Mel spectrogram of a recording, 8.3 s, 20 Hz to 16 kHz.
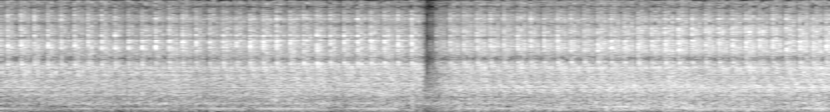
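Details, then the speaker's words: VW Gol G5 1.0 8V EA111, 2012/13, idling: steady sharp tick from cylinder head, about four taps a second, like collapsed hydraulic lifters; lifters due for replacement, oil leak found on teardown. Cause suspected, not confirmed. "Galera, esse barulho aqui é como se fosse barulho de tucho batendo, tá? Quando o tucho descarrega, ele fica fazendo esse mesmo barulho nesse motor."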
